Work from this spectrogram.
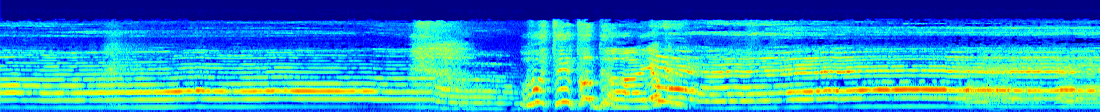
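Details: Hyperactive Siberian Husky gives a drawn-out howl, interrupted midway by rapid choppy yelps and wobbling pitch, then returns to a long steady tone lasting several seconds.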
